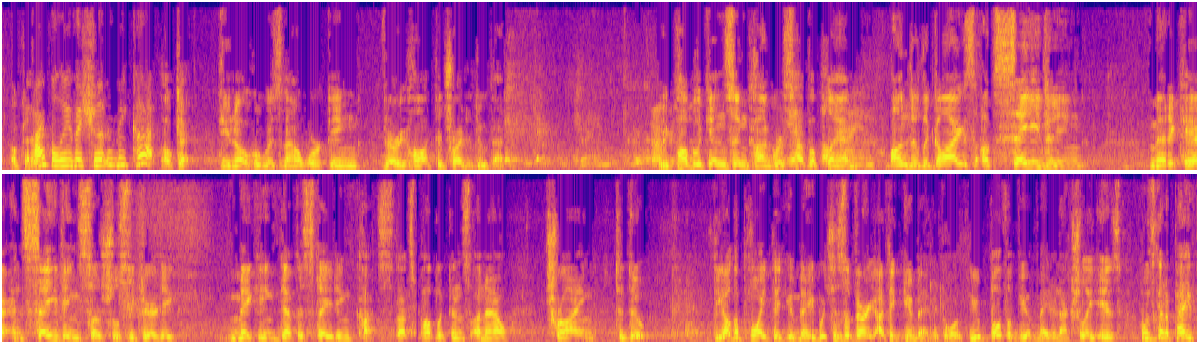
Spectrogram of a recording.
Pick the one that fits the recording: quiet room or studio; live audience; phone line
live audience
